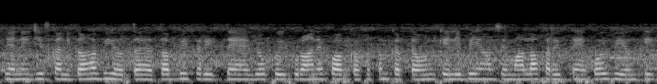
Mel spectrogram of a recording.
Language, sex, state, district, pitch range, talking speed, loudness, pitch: Urdu, female, Andhra Pradesh, Anantapur, 235-245 Hz, 230 wpm, -20 LUFS, 240 Hz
